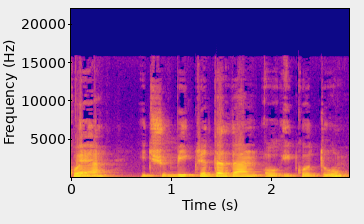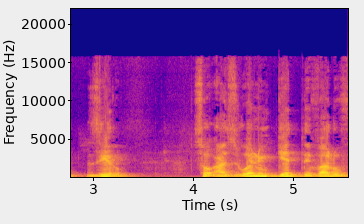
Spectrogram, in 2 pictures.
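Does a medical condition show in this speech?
No.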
